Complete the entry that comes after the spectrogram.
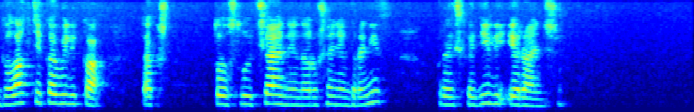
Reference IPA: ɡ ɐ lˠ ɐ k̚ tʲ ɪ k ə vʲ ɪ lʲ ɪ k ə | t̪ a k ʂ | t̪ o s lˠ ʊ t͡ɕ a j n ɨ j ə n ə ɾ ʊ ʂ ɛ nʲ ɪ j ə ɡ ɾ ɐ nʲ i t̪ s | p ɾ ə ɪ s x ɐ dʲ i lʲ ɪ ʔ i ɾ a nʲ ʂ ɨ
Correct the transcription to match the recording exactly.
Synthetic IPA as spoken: ɡ ɐ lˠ a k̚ tʲ ɪ k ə vʲ ɪ lʲ ɪ k a | t̪ a k ʂ | t̪ o s lˠ ʊ t͡ɕ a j n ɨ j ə n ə ɾ ʊ ʂ ɛ nʲ ɪ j ə ɡ ɾ ɐ nʲ i t̪ s | p ɾ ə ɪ s x ɐ dʲ i lʲ ɪ ʔ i ɾ a nʲ ʂ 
